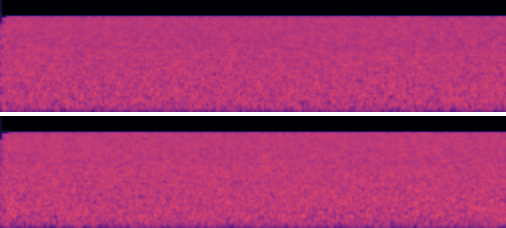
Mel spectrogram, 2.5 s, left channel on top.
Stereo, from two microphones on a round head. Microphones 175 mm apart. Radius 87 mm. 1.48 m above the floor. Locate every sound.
Only background noise.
